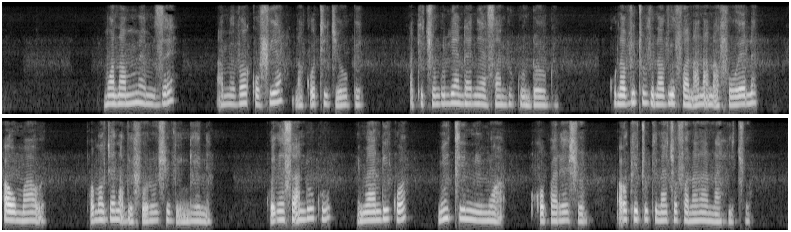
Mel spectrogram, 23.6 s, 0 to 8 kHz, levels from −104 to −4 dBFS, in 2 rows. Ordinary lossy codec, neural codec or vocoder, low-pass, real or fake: MP3, 48 kbps; vocoder, 22.05 kHz, 80 mel bands, HiFi-GAN; 7.2 kHz; fake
